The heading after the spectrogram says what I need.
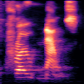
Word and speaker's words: pronouns: The word is pro nouns. It rhymes with the word bounce. Say bounce. Bounce. Good. Very good, Hashim. Now, say pro and then bounce together. Pro bounce. Pro bounce. That sounds like pronouns.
